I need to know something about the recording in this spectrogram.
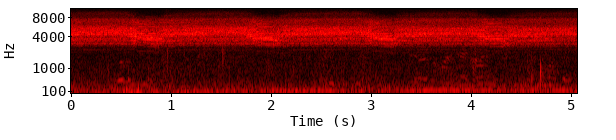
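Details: Sunset over Kansas fields, cicadas chirping among other critters; an unbroken sizzling high buzz dominates, with faint low tonal hums and a few brief clicks underneath.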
